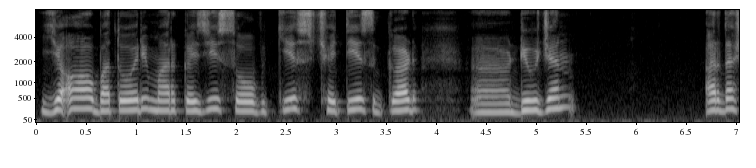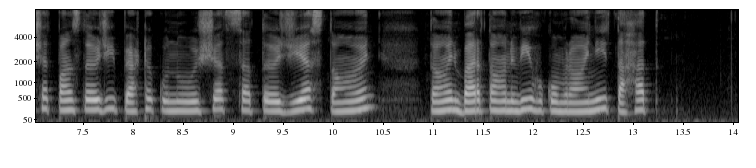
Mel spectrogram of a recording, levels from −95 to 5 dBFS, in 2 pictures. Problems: background sounds at intervals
